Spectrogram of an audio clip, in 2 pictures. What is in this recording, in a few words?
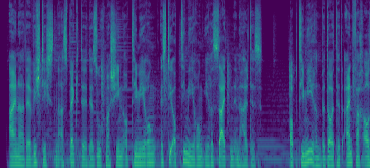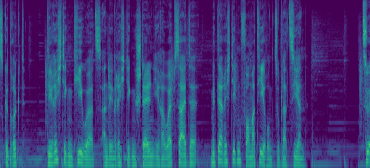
E-Learn; SEO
